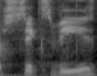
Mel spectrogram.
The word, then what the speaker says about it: VVVVVV: expensive physical game for the PS Vita called VVVVVV, or 6Vs, depending on how you want to pronounce it.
